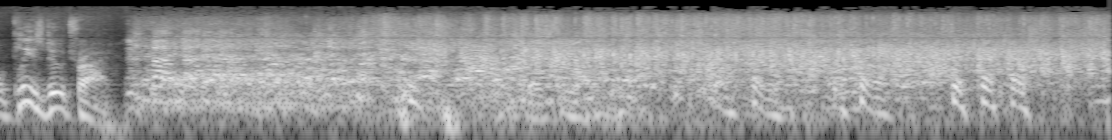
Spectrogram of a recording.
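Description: A large audience laughs and cheers loudly.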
